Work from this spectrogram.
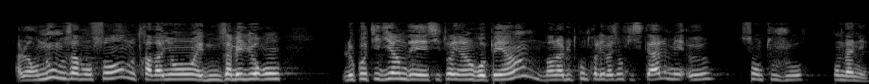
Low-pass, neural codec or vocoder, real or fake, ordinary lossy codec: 7.2 kHz; none; real; none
